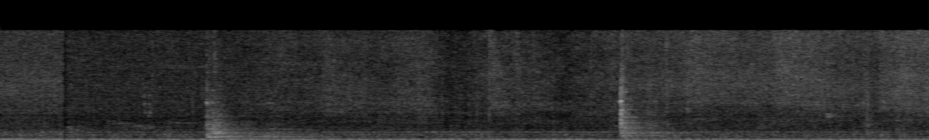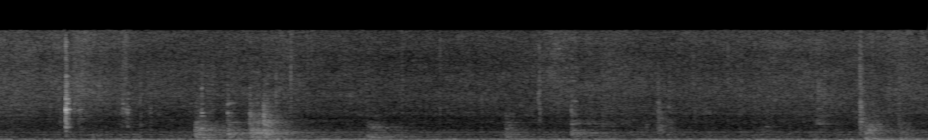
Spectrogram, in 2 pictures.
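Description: Metal tongs clack against a grill grate.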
